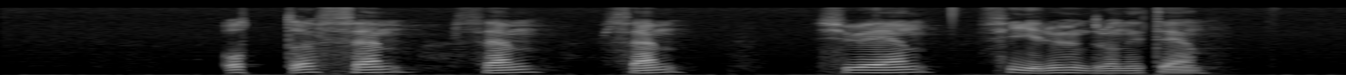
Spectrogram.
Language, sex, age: Norwegian, male, 20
